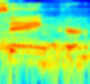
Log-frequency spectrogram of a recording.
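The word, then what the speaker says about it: Sanquhar: I believe it's pronounced Sanker.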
